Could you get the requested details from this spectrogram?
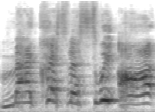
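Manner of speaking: put-on loud, high yell in terrible Cockney accent. Retelling a scene where a man jumps out from behind her, doing Nicholas's bad Cockney yell. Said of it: "his stupid, crazy British accent yelling".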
